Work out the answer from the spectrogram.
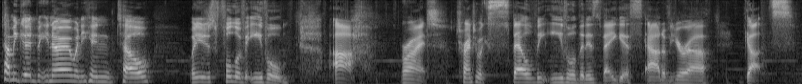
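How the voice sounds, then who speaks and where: A woman's voice: sits low, measured pace, a bit bright, faint music behind. Tired, congested woman streamer. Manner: chatty, rambling, many ums and likes. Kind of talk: casual chat reading viewer messages.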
